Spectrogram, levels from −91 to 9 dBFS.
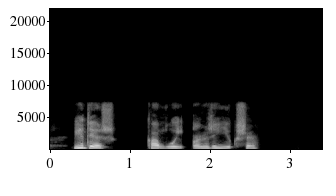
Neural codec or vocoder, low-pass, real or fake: codec, 16 kHz, 2 kbps, FreqCodec, larger model; 7.2 kHz; fake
